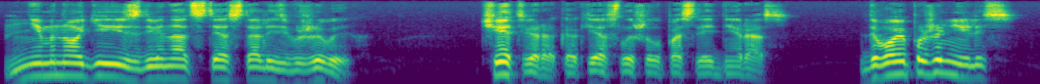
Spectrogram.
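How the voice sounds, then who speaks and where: A man reading an audiobook, voicing a middle-aged man on the phone who speaks with bitter, insinuating irony in a noticeably higher, louder voice than his own. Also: animated, unhurried, natural voice. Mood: confiding. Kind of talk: audiobook character voice.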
